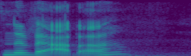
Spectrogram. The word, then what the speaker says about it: Nevada: my first driver's license was from okay it's pronounced Nevada for people who call it Nevada you're wrong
